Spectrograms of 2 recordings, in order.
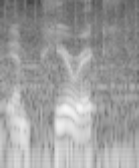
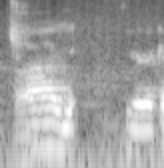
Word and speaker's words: Empyrrhic: And something I wanted to talk about too was I noticed that you had a project this year, if I pronounce it right, Empyrrhic. – Empyrrhic, I think. – Empyrrhic for the listeners.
